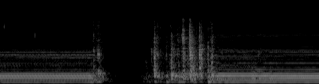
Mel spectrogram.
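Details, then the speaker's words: Old Airfix Class 31 model diesel loco at full power before repair: a harsh buzzing drone that drops out and returns rough. The armature moves back and forth against the worm gear (end float); fixed by snugging up the gear. "Well, it's making a noise. So it's alive, but not very well, making a horrible noise."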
